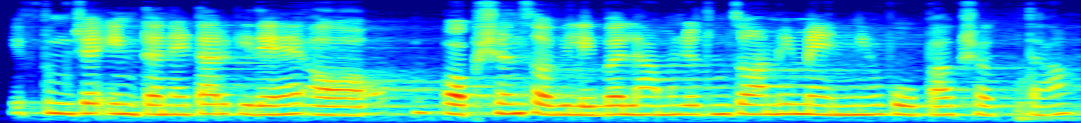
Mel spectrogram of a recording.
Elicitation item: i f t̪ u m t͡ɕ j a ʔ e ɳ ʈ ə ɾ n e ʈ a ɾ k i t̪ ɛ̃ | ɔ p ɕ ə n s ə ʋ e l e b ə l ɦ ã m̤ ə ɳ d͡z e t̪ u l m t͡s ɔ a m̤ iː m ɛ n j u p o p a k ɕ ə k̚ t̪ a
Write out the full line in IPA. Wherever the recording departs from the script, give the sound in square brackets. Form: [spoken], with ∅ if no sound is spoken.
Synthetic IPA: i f t̪ u m t͡ɕ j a ʔ [i] ɳ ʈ ə ɾ n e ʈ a ɾ k i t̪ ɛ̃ | ɔ p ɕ ə n s ə ʋ e l e b ə l ɦ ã m̤ ə ɳ d͡z e t̪ u [∅] m t͡s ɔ a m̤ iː m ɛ n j u p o p a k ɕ ə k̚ t̪ a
